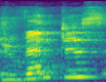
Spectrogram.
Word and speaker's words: Juventus: So the J is silent.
